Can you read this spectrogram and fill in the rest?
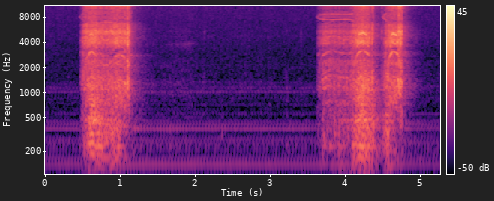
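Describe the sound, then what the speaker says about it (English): A power drill whirs close by in two short bursts while drilling a hole in a fuel tote, the second burst stuttering on and off, with a faint mechanical hum in between. "drill a hole."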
